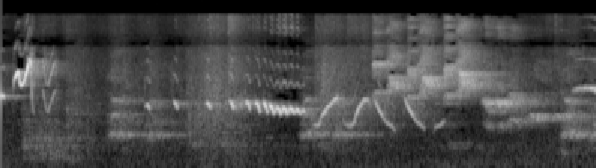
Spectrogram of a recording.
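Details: Young caged White-rumped shama in varied giong day style song, sitting on a table: a sharp high note, a sustained whistle, then a string of quick downward-swooping whistles.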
